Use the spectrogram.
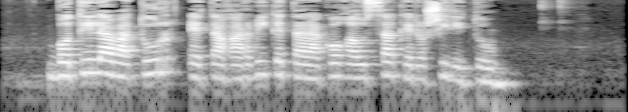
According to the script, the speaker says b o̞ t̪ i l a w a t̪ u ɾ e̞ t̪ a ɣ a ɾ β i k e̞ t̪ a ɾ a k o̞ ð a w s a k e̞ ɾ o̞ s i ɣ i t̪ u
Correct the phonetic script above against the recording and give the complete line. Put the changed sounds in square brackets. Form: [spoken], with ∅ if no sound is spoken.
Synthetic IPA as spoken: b o̞ t̪ i l a [β] a t̪ u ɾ e̞ t̪ a ɣ a ɾ β i k e̞ t̪ a ɾ a k o̞ [ɣ] a w s a k e̞ ɾ o̞ s i [ð] i t̪ u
